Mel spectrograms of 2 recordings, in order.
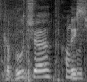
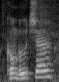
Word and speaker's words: kombucha: us they sent us kabucha kombucha i always get i always pronounced that wrong kombucha they sent us the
